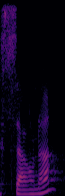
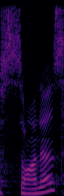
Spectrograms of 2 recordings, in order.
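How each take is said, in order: First: It is said the Thunder Bay way. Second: It is said in a general Canadian way.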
